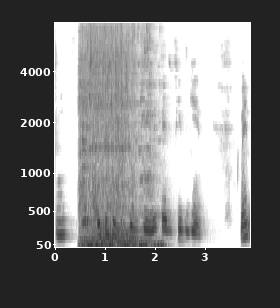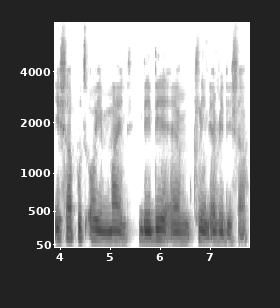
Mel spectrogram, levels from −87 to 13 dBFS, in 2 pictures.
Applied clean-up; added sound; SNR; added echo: classical method WPE with log-MMSE.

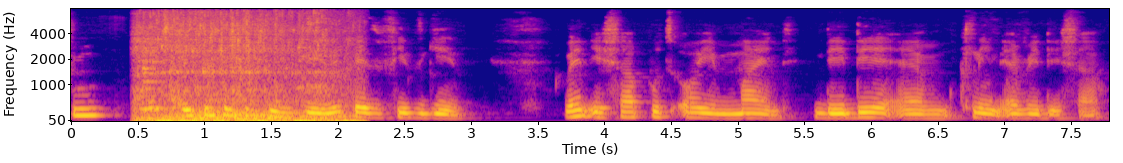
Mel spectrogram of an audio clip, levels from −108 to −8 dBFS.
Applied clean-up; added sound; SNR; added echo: none; Sink (filling or washing) / Water; 0 dB; reverberation time 0.4 s.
